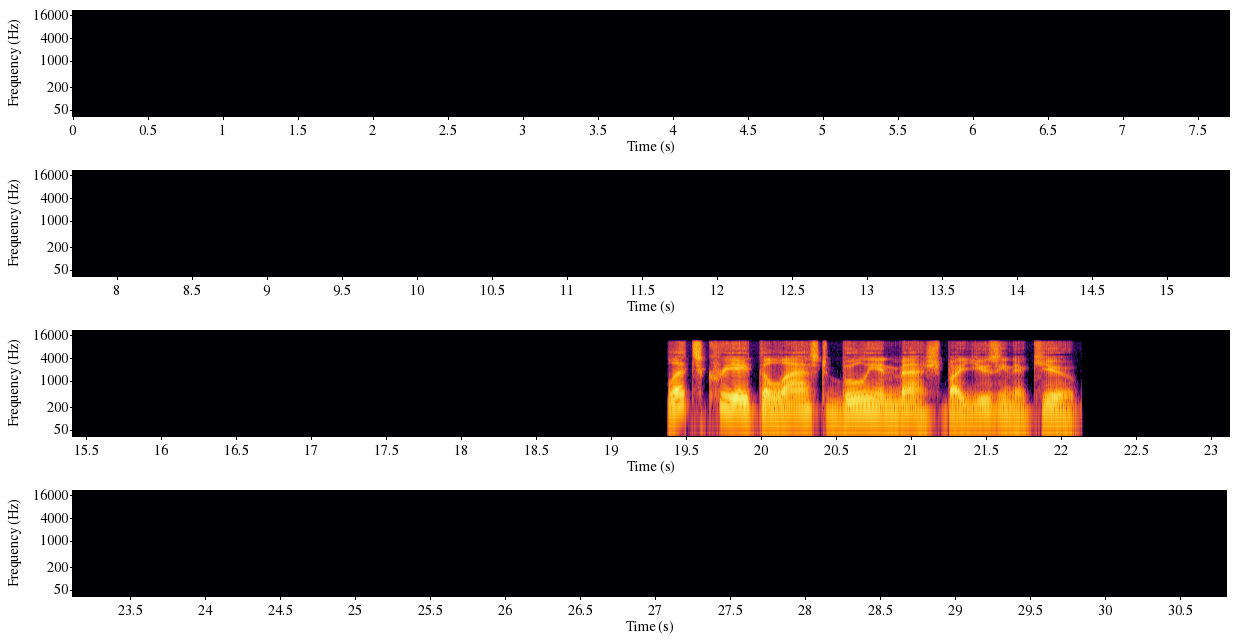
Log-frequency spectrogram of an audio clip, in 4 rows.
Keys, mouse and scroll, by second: 1.4 alt+click, 2.8 f, 3.3 middle click, 4.8 alt+click, 5.9 alt+click, 7.9 f, 8.7 s, 11.7-12.4 middle click, 11.9 middle click, 12.1 middle click, 14.8 KP_1, 16.0 click, 16.2 Tab, 16.7 click, 17.9 click, 20.0 shift+a, 23.3 s, 25.8 g, 28.2 s, 29.5 g.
